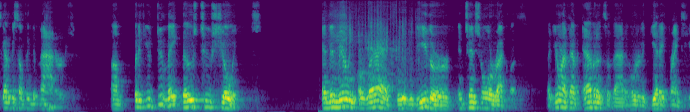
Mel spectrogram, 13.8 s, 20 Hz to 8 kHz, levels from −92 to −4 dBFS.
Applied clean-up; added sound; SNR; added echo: neural separator model SepFormer DNS4.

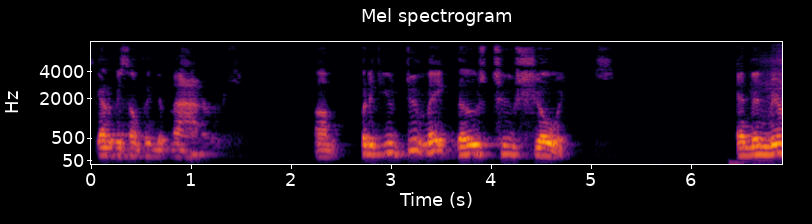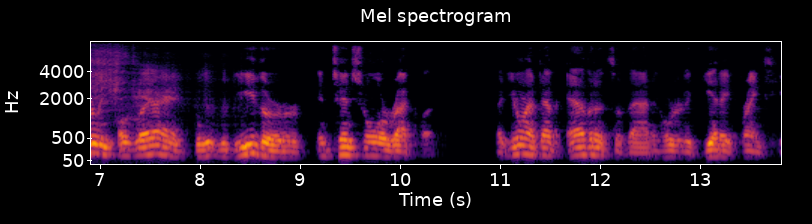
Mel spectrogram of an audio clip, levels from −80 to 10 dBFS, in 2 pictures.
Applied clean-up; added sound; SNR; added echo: neural mask model DeepFilterNet 3.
